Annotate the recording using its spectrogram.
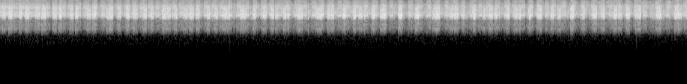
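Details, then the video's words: Greek pine forest cicadas in midsummer give a loud, unbroken high-pitched rasping buzz, flickering with quick pulses and swelling slightly, many insects blending into one wall of sound. "Cicadas singing in midsummer - Nature sounds from the Greek fauna - Sounds of cicadas"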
